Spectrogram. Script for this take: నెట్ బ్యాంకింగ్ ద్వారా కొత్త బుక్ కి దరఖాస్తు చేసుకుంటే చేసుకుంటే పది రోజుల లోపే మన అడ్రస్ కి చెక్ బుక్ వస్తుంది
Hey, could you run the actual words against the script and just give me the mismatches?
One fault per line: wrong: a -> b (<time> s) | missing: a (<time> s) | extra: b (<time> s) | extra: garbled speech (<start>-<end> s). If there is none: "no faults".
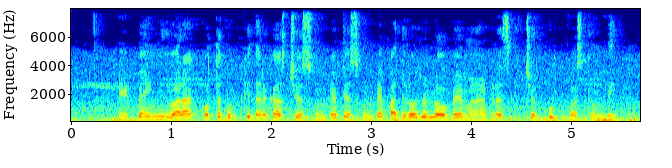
no faults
